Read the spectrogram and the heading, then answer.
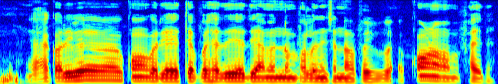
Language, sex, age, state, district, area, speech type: Odia, male, 18-30, Odisha, Jagatsinghpur, rural, spontaneous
